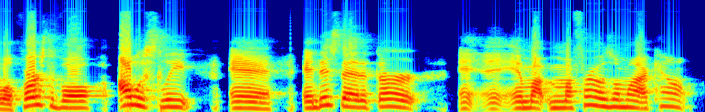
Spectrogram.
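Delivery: high-pitched mocking rant; imitated girl going off. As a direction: mimic her indignant excuses in a high voice. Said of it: "she started going off".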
